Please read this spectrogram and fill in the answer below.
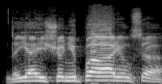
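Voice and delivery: slow, loud, drawn-out hollered outburst, rising in pitch. A usually calm man answers back, yelling. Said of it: "заорал спокойный Петро".

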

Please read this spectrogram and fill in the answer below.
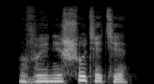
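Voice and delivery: unsteady, trembling, quavering voice. Narrator reads Lorraine's reply to the baroness: trembling voice. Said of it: "дрожащим голосом спросила Лоррейна".

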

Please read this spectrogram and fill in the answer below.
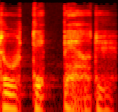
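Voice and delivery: low, dropped murmur under the breath. Philippe, after a voice orders them to open in the law's name: murmured.

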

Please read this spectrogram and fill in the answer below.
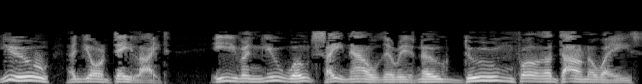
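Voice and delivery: put-on old man voice crying out fiercely in anger. An old man starts awake and cries out at his listener: fierce angry cry. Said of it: "he cried".

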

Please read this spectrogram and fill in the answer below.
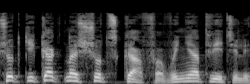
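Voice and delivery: plain reading voice

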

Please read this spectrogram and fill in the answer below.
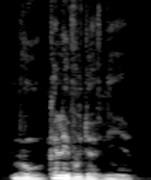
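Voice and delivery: ordinary delivery

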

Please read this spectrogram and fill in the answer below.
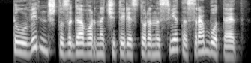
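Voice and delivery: ordinary delivery, nothing marked

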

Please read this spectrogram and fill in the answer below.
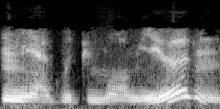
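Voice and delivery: low, deep voice. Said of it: "Du hast aber eine tiefe Stimme".

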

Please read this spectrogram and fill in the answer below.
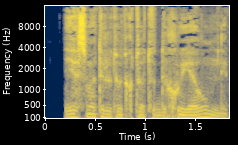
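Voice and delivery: ordinary delivery, nothing marked

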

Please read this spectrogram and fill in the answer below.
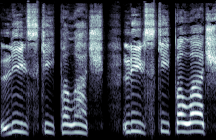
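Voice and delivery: very high, drawn-out shriek, mad with fear. A woman clings to the wall, recognizing the man in the red cloak: screaming, mad with fear. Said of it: "выкрикивала миледи, обезумев от страха".

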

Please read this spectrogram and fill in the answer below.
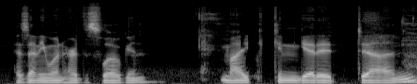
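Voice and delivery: slow pace, odd inflection at the end. Retelling a commercial line, imitating Bloomberg's weird end inflection. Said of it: "got this weird voice inflection at the end".

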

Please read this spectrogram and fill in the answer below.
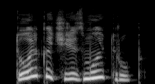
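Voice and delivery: ordinary delivery, nothing marked

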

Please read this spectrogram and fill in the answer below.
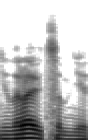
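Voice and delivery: plain reading voice

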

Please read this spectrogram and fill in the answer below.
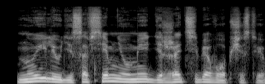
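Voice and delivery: ordinary delivery

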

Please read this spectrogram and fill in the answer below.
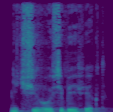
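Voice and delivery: plain

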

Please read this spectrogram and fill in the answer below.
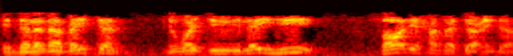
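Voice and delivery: forceful, stressed delivery.

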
